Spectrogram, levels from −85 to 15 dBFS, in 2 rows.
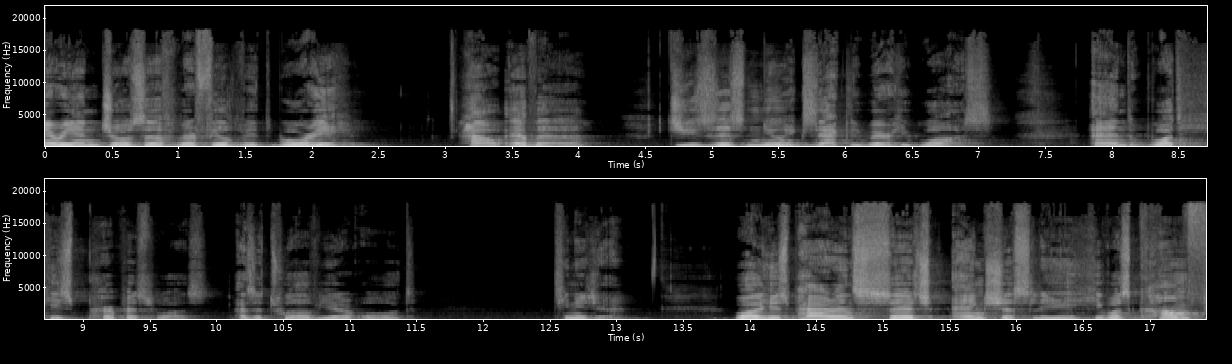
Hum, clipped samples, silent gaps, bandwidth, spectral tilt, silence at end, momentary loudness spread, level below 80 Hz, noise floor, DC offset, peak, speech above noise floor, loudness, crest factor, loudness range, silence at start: none; under 0.1%; none; 18 kHz; -4.5 dB/octave; 0 s; 17 LU; -60 dBFS; -71 dBFS; under 0.1%; -2 dBFS; 51 dB; -21 LUFS; 20 dB; 11 LU; 0 s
